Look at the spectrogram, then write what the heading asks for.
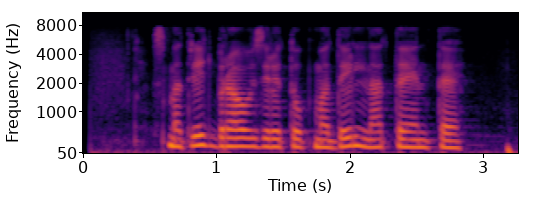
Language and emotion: Russian, neutral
